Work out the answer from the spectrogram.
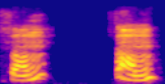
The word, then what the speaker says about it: thumb: We have words with silent letter B. We have doubt. we have doubt, we have debt, we have lamb, we have thumb, we have plumber.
